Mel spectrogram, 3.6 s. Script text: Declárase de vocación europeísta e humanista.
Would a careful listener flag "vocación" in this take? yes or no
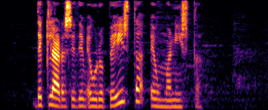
yes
